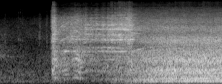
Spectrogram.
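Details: Nissan Skyline R34 first start after sitting 5 years, following a fuel pump replacement with batteries solar-charged: a sharp catch, then the engine fires and settles into a steady, smooth idle within a second with no knocking or ticking; a normal start.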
